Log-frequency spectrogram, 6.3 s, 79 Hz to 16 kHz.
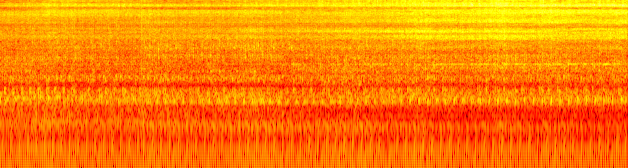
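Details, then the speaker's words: Rare experimental four-cylinder big-block engine revived after 15 years, freshly tuned, hot: loud deep idle with steady knock about three beats per second that sounds like rod knock but is exhaust echo. "Sounds like rod knock, but it's the exhaust echoing."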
